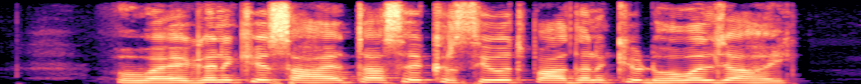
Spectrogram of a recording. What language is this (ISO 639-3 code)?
mag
